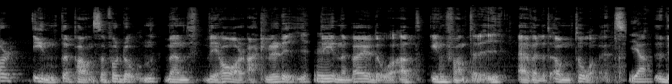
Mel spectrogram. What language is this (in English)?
Swedish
